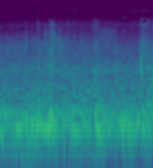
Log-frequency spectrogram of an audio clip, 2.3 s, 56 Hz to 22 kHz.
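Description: A 100-year-old tourist train runs between Ambarawa and Tuntang, its steady rumbling roll and rhythmic clickety-clack of wheels close and continuous throughout.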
